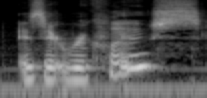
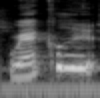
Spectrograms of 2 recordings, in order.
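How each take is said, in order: First: Said in the usual way. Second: "Recluse?" jumps way up and loud in a squeaky rise; odd high questioning. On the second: Real, not acted. Vlogger unsure of shade name, squeaky high "Recluse?". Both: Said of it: "I don't know why I'm saying it like that".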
